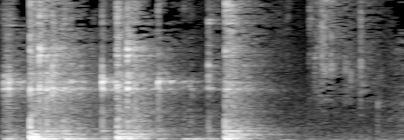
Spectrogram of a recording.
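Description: Coins dropped one by one through the slot of a ceramic piggy bank, clinking against the coins already inside: a few sharp clinks in the first second or so, then fainter ones.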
